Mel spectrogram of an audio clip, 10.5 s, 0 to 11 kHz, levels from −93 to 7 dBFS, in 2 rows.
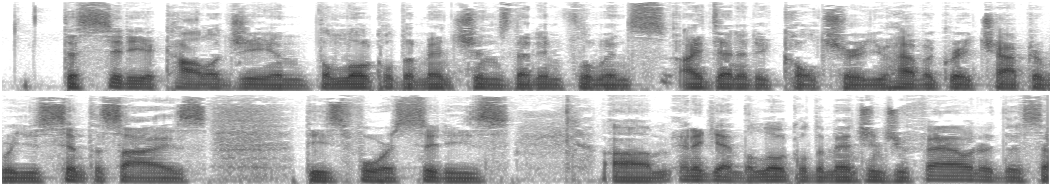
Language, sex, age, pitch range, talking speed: English, male, 30-49, 80-95 Hz, 185 wpm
